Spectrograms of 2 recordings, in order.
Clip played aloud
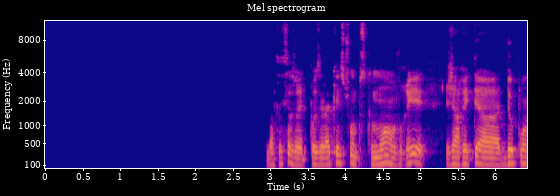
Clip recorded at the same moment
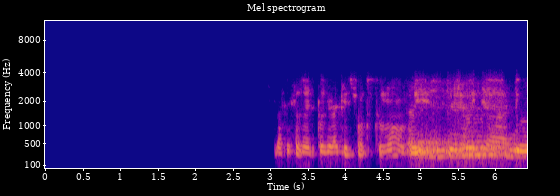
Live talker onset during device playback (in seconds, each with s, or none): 4.8 s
